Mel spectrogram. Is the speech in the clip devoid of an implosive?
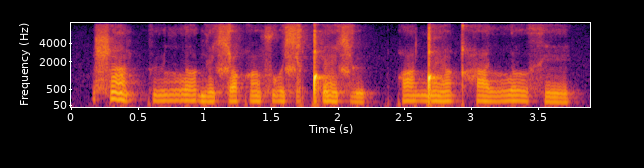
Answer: yes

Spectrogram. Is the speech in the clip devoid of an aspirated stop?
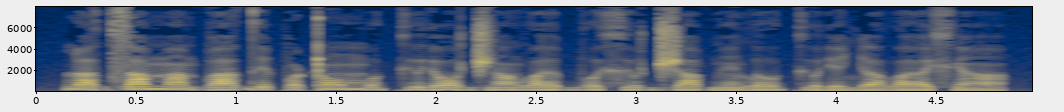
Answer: yes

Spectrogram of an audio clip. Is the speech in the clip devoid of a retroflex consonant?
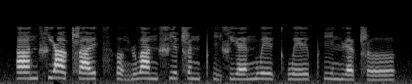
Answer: no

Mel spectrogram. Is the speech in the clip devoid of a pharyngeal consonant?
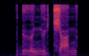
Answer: yes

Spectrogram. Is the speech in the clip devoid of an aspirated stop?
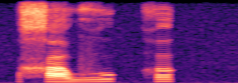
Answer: yes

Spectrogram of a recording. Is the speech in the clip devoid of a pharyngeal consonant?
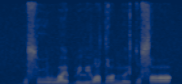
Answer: no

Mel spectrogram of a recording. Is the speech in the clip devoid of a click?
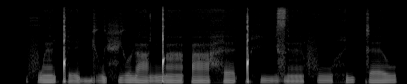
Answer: no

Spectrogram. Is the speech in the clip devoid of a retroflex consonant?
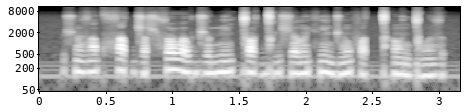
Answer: yes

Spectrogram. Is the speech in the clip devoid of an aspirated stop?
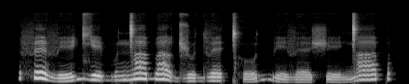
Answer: no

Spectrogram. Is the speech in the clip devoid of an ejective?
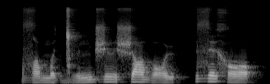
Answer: yes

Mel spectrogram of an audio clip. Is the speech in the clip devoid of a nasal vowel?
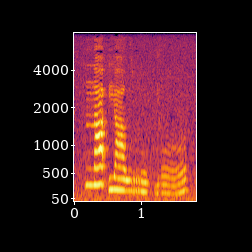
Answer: yes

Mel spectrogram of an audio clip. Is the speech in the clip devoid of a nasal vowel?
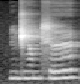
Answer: no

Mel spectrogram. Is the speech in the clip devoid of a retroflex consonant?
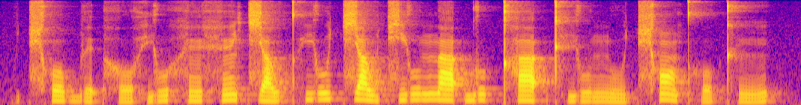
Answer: yes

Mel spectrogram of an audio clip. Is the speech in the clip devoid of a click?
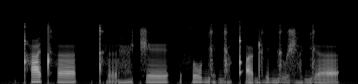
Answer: yes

